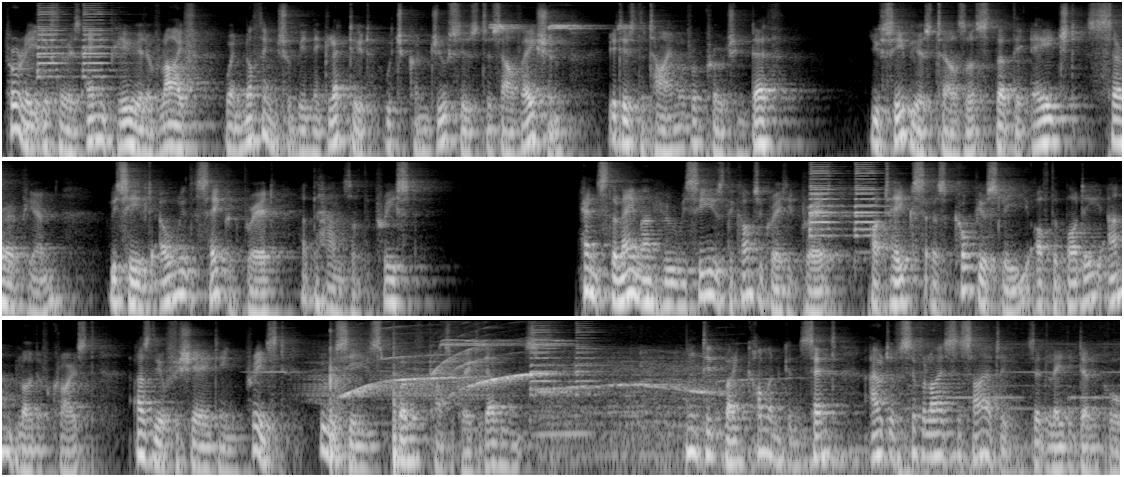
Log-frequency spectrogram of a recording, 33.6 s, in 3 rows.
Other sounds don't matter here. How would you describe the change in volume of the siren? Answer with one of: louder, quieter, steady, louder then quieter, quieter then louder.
quieter.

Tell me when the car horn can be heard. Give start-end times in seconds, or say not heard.
0.3-1.1, 19.2-20.0, 27.6-28.4.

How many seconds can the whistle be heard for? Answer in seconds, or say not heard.
4 s.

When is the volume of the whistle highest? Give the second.
26 s.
